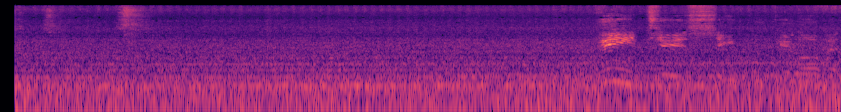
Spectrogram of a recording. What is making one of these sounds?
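A vehicle's engine rumbles steadily while driving along a road.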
